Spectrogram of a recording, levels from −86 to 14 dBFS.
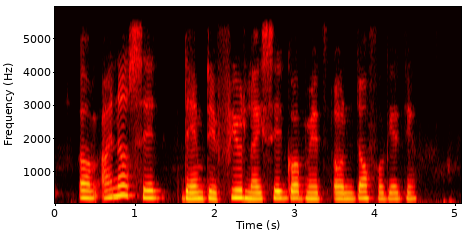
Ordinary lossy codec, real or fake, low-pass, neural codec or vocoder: none; fake; 5.4 kHz; codec, 16 kHz, 1 kbps, X-Codec, HuBERT features, trained on LibriSpeech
